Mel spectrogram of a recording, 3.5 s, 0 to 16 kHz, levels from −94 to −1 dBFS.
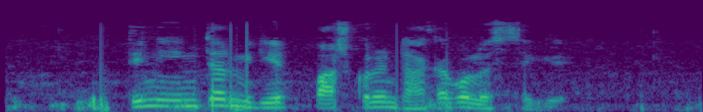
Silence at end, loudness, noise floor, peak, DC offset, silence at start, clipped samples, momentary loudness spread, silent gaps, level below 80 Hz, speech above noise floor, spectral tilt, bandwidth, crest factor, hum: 0.05 s; -33 LUFS; -60 dBFS; -16 dBFS; under 0.1%; 0.05 s; under 0.1%; 18 LU; none; -58 dBFS; 28 dB; -6.5 dB/octave; 8 kHz; 18 dB; none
